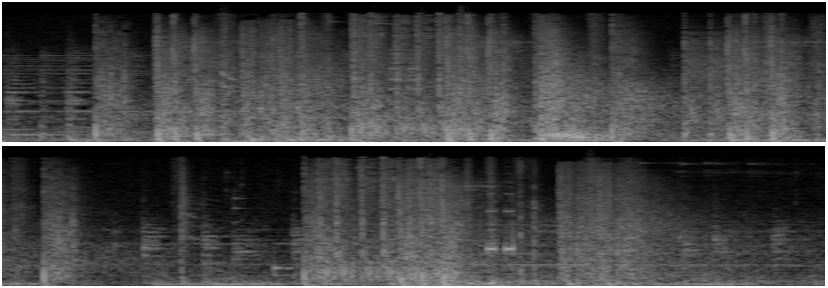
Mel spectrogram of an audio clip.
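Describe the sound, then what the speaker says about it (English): Gunshots in the Rimworld colony game, including pistol fire, come as dense, loud bursts with short gaps across the stretch, some shots overlapping into rattling volleys. "a guy walks around the corner with a pistol and hits Oliver"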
